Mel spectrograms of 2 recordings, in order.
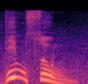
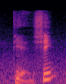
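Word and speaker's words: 點心: Dim sum est la prononciation en cantonais du mot tian xin, tian, une goutte, xin, le cœur.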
